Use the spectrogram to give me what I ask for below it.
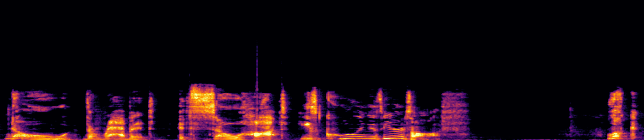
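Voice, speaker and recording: A man voicing stubborn, childlike bickering friends from a picture book, excitable and exaggerated. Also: high-pitched, slow pace, breathy edge, dull audio, pitched above the performer's own voice, full character voice. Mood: excited bickering. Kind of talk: children's picture-book dialogue read aloud.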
